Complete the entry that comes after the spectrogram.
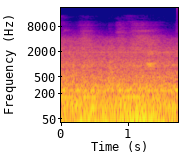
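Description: A Mizushima Rinkai Railway train running from Kurashiki toward Mitsubishi Jiko-mae rumbles along the rails with a steady, dense low roar, heard from inside the car with no voices over it.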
